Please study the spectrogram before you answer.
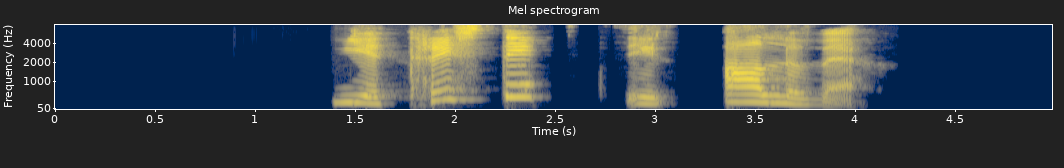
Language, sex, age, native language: Icelandic, male, 9, Icelandic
